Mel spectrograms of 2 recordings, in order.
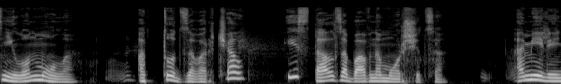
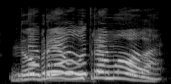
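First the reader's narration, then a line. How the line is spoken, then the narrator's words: Little mice giggling. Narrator (Russian): хихикнули мышата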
